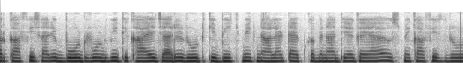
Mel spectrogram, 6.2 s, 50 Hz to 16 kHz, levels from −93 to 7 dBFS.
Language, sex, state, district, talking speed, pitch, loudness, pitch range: Hindi, female, Himachal Pradesh, Shimla, 245 wpm, 190 Hz, -14 LUFS, 185-195 Hz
